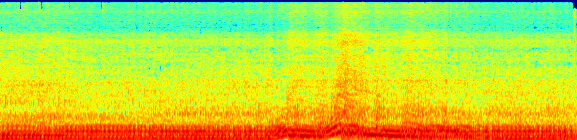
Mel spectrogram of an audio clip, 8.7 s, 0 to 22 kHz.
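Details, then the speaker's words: Kawasaki ZX6-R off the road since 2015/16, after starter motor replacement: steady even four-cylinder idle with brief throttle blip rising and settling cleanly, sounding much healthier; normal idle. "but that sounds so much healthier so much healthier i'm just going to let that run for a bit just to just to get the uh get the juices flowing slightly i suppose and there we go there's kermit furring happily away"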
